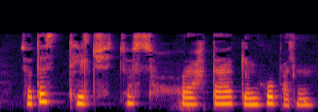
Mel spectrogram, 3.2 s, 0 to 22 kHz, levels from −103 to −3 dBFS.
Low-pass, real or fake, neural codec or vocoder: 7.2 kHz; real; none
